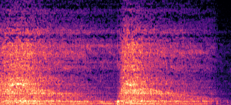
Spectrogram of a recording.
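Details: Blender that had been making a strange noise and a burning smell, now after the repair: a high whir that winds down evenly as the motor slows, with one light click and no scraping. The motor sounds healthy.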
